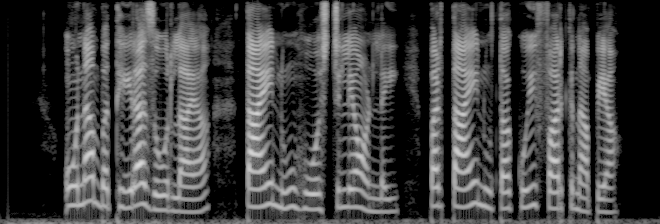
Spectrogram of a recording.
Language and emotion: Punjabi, neutral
